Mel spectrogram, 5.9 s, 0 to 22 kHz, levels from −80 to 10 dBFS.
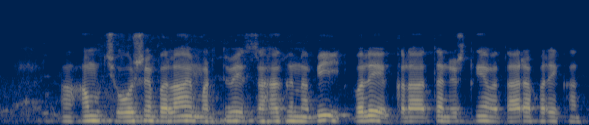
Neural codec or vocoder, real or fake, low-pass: codec, 16 kHz, 8 kbps, FunCodec, trained on Chinese and English, 25 frames a second; fake; 7.2 kHz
